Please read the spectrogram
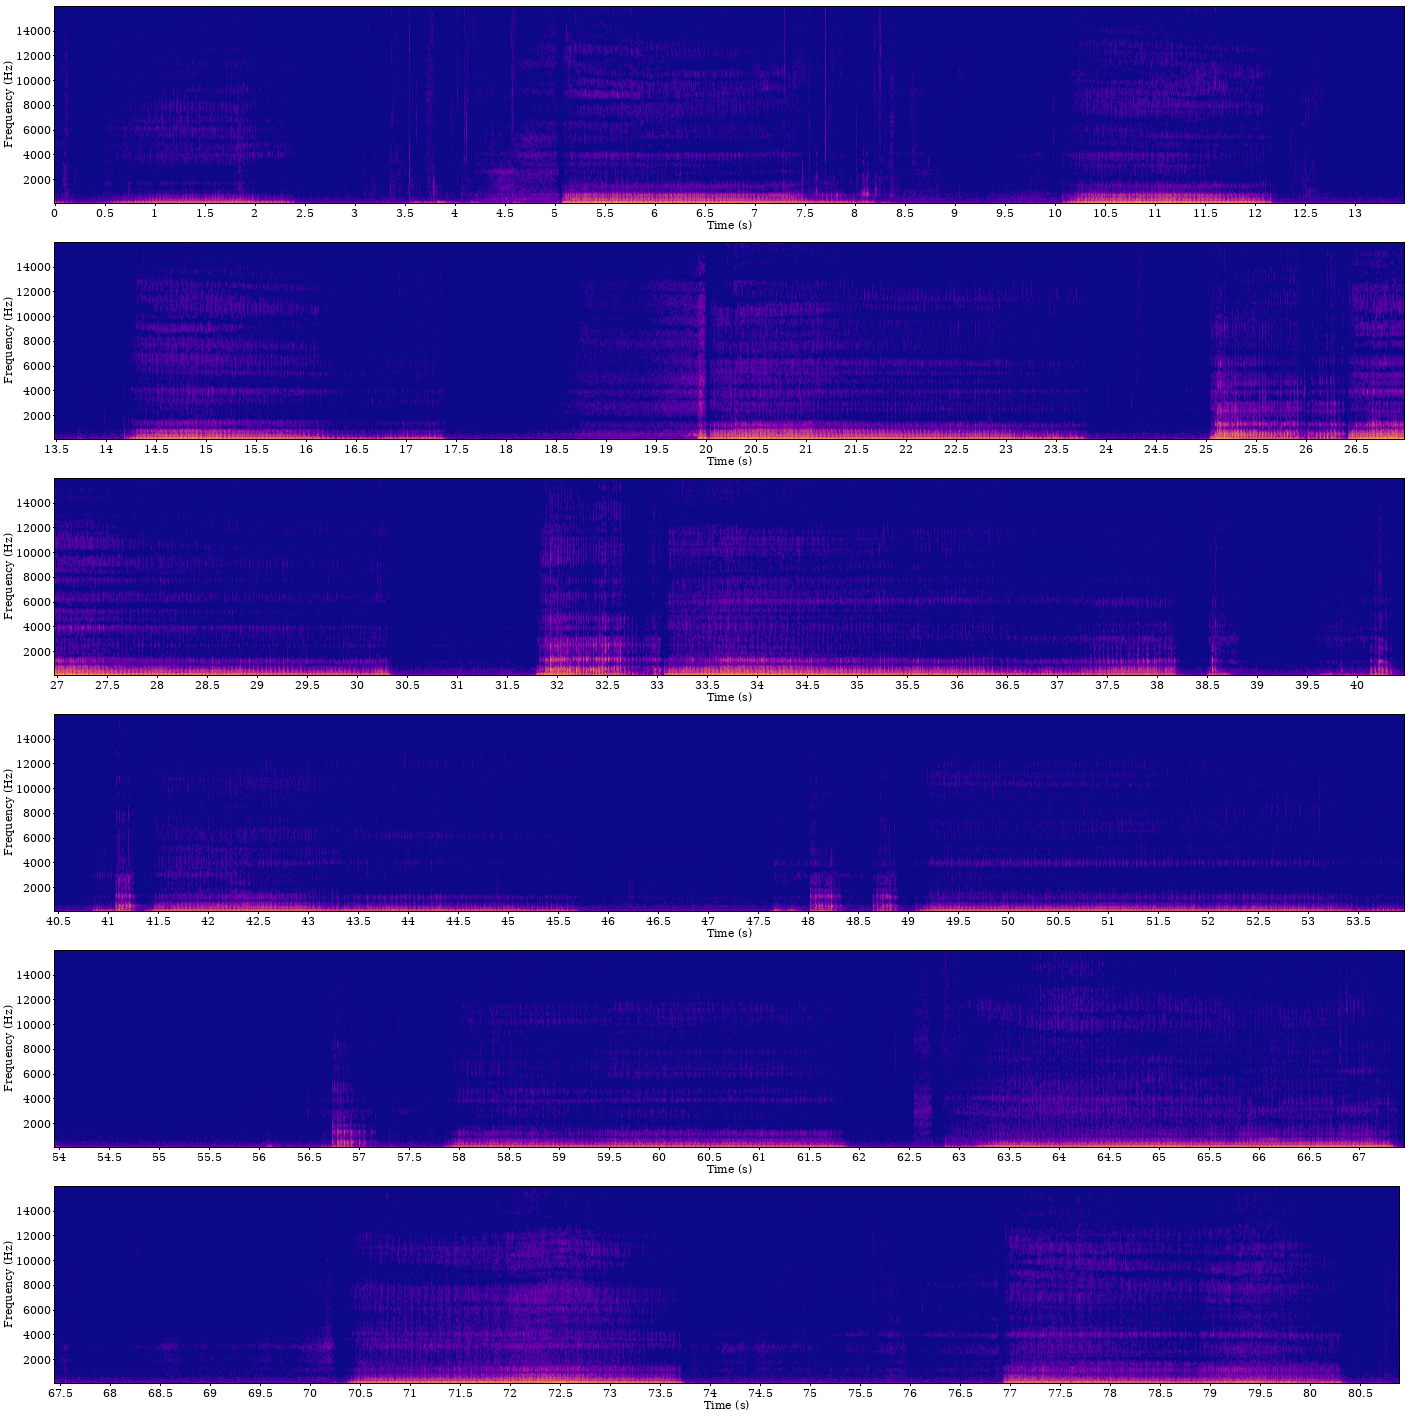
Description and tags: Dog Growl - Beast / Creature
My dog growls when you go anywhere near him while he is eating, i noticed he seems to leave a little bit of food so he could run to it and growl (perform) when i came downstairs later on. I will no doubt use this in a short film and it's here for use by others too.
animal, bark, beast, creature, dog, ghoul, groan, growl, growling, grunt, horror, moan, monster, roar, scary, snarl, undead, zombie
